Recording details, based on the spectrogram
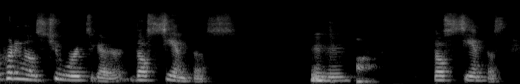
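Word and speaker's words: doscientos: 200 okay so 200 dos sientos and literally we're putting those two words together dos sientos and the S and the c i all make the S sound so dos sientos if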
